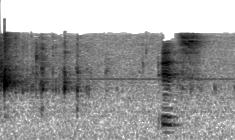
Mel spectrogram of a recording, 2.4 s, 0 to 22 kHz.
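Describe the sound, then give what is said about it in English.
Eggs knocked against a greased plastic pan that makes them hard to crack, with a few light taps followed by one firmer, crackling knock as the shell is smashed. “So now I'm going to crack my 2 eggs, being that I've got the pan all greased here.”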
